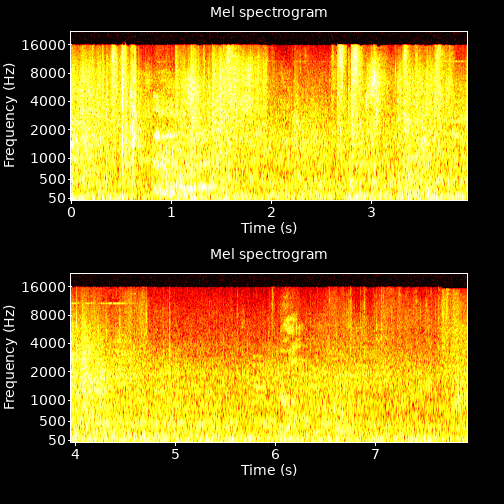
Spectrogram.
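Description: Footsteps thud on a rooftop.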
